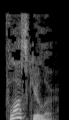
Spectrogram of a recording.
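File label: "floscular", British English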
